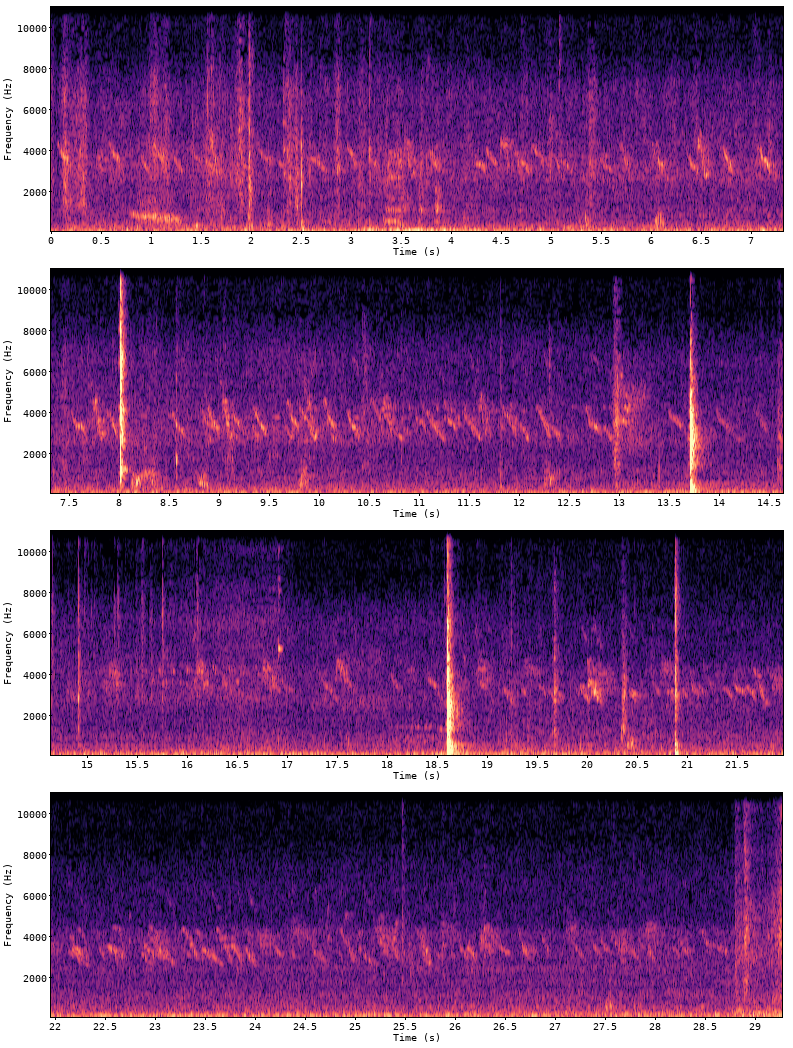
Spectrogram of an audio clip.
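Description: Birds chirping continuously, many short high calls overlapping, with four sharp knocks spread through.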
